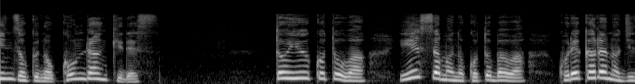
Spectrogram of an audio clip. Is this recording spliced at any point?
no; 0 cuts

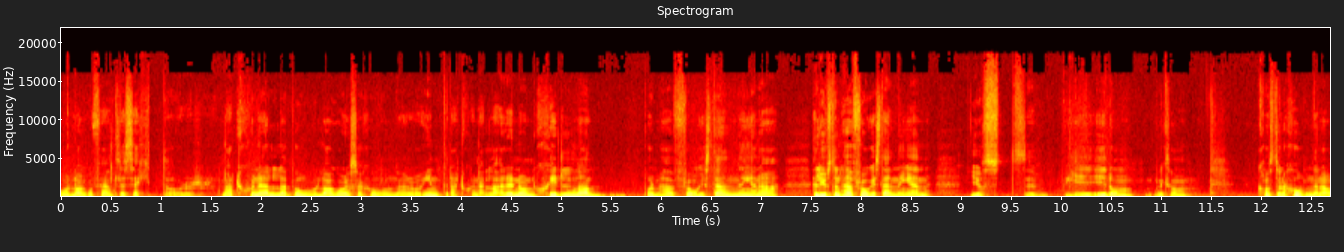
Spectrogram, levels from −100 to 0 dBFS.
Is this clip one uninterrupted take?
yes; 0 cuts

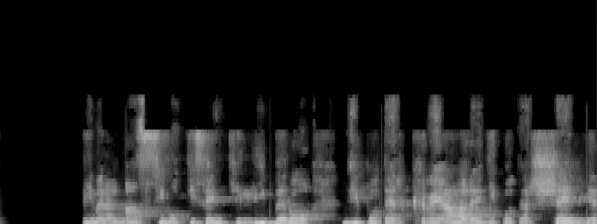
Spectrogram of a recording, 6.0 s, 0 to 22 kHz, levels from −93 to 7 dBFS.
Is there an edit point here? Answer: no; 0 cuts

